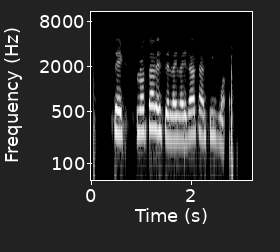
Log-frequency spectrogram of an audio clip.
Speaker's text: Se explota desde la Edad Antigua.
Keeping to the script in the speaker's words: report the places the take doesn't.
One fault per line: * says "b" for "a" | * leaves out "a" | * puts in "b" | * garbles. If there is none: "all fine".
* puts in "la"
